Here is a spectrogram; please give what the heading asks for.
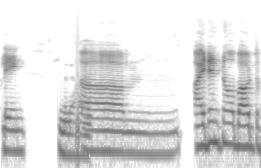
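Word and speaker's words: Milivojević: How do you pronounce it? Mile Jojovic, whatever. Milivojevic. Uh, yeah, he's also out. He got suspended, so he's not playing. Milivojevic.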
